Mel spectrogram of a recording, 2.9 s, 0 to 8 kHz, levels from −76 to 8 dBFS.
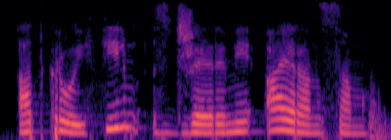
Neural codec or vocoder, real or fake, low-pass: none; real; 7.2 kHz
